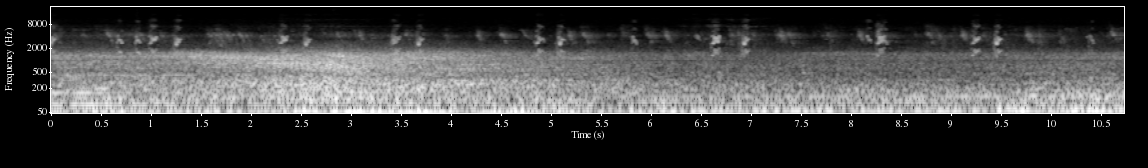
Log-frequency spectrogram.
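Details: Bright, clipped chirps from yellow-vented bulbuls around a nest by a window with young close to fledging. The notes come quickly, in pairs and small clusters, over constant low-pitched background noise.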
